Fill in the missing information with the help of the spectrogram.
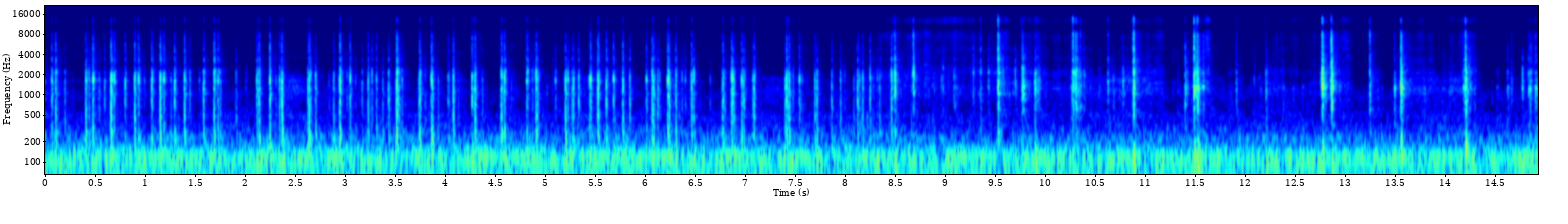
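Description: Fingernails tap rapidly on a clear, hollow, hand-sized plastic CD jewel case holding a disc, making a dense run of light, dry clicks with almost no ring. A steady low hum sits underneath throughout, and from about halfway on the taps become sparser, sharper and brighter.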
